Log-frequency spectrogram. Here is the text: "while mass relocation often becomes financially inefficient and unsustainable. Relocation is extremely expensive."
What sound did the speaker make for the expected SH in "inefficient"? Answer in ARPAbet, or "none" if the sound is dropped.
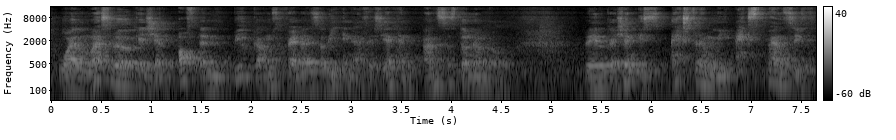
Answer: S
